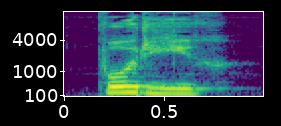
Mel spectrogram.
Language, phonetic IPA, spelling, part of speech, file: Ukrainian, [poˈrʲiɦ], поріг, noun, Uk-поріг.ogg
- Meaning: 1. doorstep 2. threshold 3. home, dwelling (note: used only with attribute) 4. rapids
